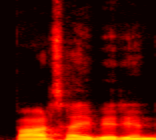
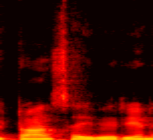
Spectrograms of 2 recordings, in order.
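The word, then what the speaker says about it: Trans-Siberian: पार साइबेरियन rail मार्ग, ये पार नहीं है, ट्रांस साइबेरियन है, ये पार साइबेरियन, थोड़ा करेक्शन इसमें कर लीजिएगा, नीचे इंग्लिश में जो है करेक्ट प्रोनाउंसिएशन है इसका, ट्रांस साइबेरियन है वो।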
